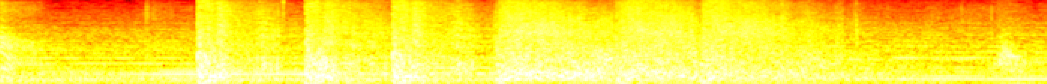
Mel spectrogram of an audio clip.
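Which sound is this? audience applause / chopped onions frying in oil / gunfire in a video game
gunfire in a video game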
